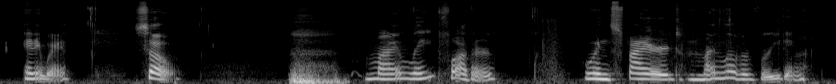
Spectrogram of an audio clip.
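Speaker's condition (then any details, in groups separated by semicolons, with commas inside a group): Cerebral palsy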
